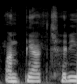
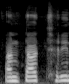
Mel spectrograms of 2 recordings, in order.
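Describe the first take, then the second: First: अंत्याक्षरी said antyaakshari, a clear y glide after the t; teacher gives the right antyaakshari with the y sounded; correct form. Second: अंताक्षरी said as antaakshari, no y glide after the t; teacher shows the wrong antaakshari without the y; wrong form. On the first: Teacher correcting students, careful antyaakshari with y. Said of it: "होता है". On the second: Teacher warning students of a common mistake, wrong antaakshari. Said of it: "नहीं होता दोस्तों". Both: Shown as a demonstration.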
